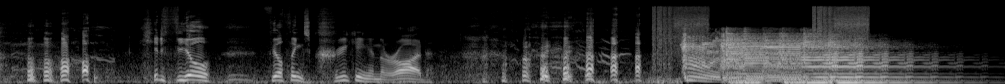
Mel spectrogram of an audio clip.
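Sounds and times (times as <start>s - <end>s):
distorted electric guitar chord: 7.0s - 9.9s.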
